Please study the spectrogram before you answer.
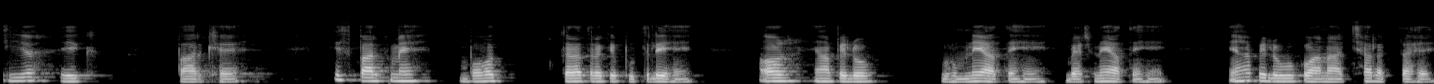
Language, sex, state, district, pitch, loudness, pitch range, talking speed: Hindi, male, Bihar, Lakhisarai, 140 Hz, -18 LUFS, 130-160 Hz, 125 wpm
